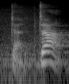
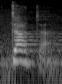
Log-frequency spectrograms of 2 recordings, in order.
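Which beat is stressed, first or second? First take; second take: second; first. First: The stress is on the second beat. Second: The stress is on the first beat. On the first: "weak stress followed by a strong stress is an iamb" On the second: "Strong stress followed by a weak stress is a trochee"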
